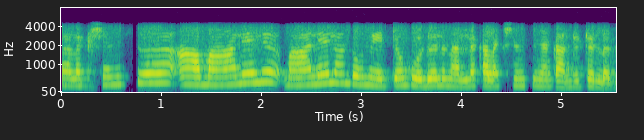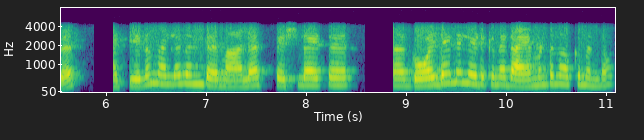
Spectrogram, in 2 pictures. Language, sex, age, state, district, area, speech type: Malayalam, female, 18-30, Kerala, Kasaragod, rural, conversation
